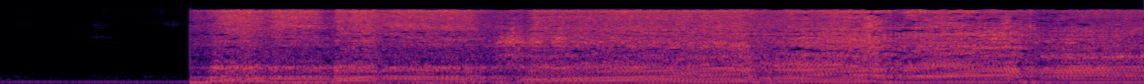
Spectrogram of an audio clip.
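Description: A car engine accelerating hard, starting suddenly about a second in. Its pitch climbs and drops back again and again as it shifts up through the gears.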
